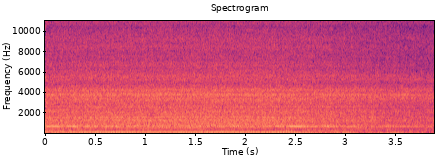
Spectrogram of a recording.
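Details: 2014 Ford F-150 4x4, hood open, phone set in engine bay, revving in place: steady high scraping squeal like nails on a chalkboard; first only when cold, now constant; undiagnosed.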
